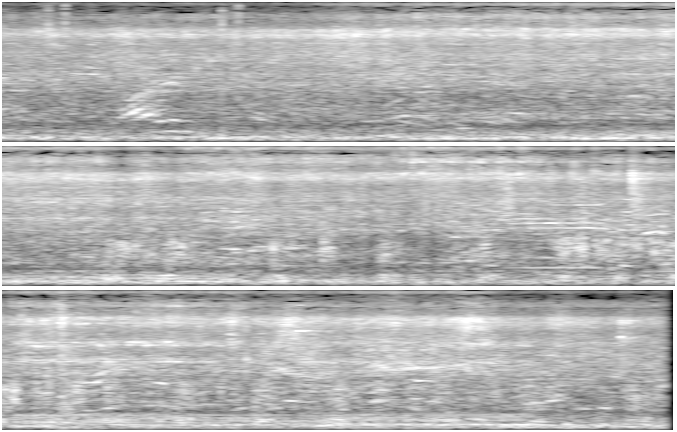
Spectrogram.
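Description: Busy street ambience at a steady level: traffic running past with a low rumble, and background voices chattering.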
